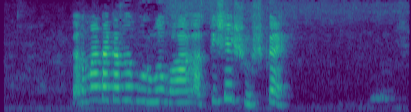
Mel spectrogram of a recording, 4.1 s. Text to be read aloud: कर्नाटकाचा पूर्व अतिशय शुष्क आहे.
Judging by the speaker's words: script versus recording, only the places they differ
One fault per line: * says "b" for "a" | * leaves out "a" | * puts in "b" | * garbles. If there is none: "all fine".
* puts in "भाग"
